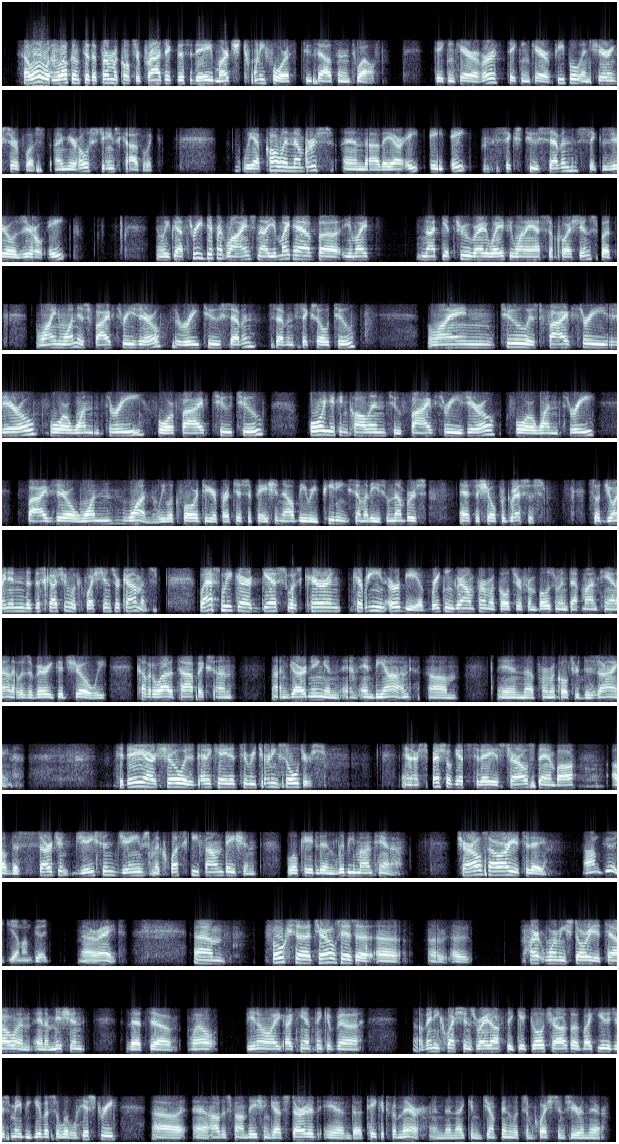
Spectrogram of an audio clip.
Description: Talk Show Episode, Audio Podcast, Permaculture_Project and Courtesy of BBS Radio on , show guests , about , categorized as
